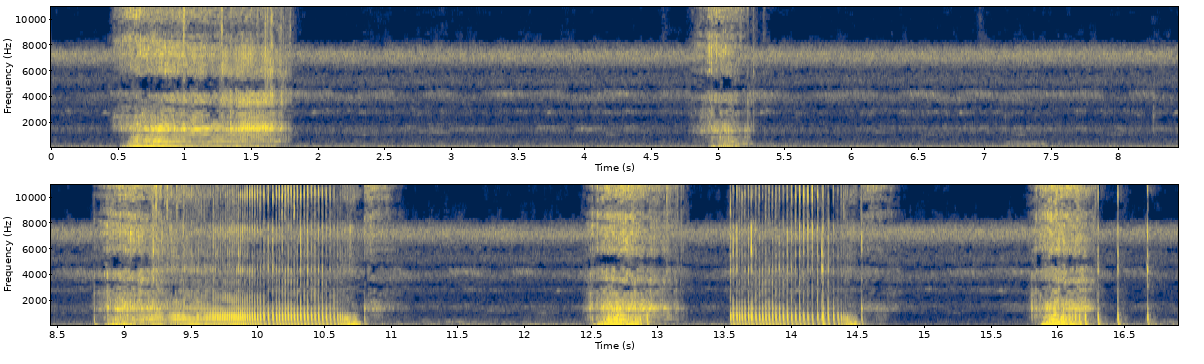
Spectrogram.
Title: I snore softly sometimes. Someone once asked me if I could control my snoring 😬😬#snoring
